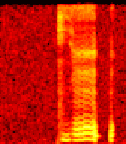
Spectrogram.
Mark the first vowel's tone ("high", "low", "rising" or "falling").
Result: falling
